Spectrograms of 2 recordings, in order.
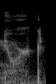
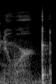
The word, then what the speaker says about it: Newark: we got off at Newark train station that's a Newark not Newark if you know the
